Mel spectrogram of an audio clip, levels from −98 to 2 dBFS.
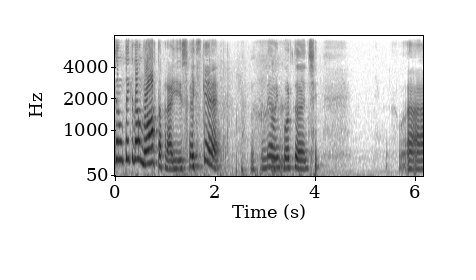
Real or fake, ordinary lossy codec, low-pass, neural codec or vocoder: real; none; 7.2 kHz; none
